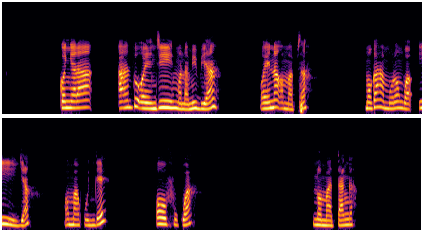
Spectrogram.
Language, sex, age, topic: Oshiwambo, female, 25-35, agriculture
